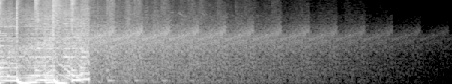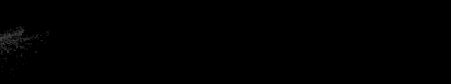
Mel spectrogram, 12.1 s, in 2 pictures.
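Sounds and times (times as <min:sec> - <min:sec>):
disco mashup: 0:00.0 - 0:04.5.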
